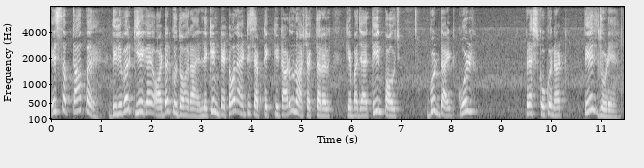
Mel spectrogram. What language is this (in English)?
Hindi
